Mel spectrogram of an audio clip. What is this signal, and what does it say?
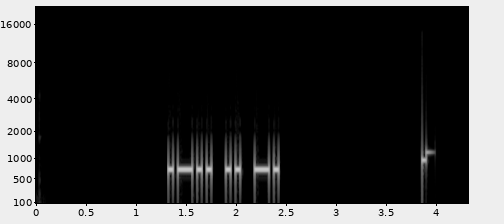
Morse code, heard as a keyed tone, about 25 wpm, 700 Hz. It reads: LIN
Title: Top Three Letter Combinations in Words 25wpm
